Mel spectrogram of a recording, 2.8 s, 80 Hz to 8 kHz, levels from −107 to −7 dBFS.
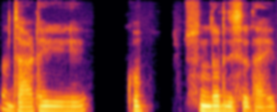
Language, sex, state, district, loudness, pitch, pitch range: Marathi, male, Maharashtra, Pune, -15 LUFS, 120 Hz, 115-125 Hz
